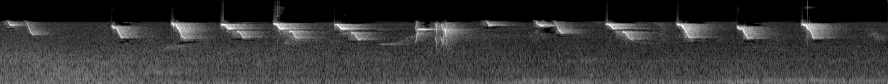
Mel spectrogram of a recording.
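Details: A saffron finch delivers a long series of piercing, high, descending chirps, about two per second, with one briefly buzzier, rougher note midway; background otherwise quiet.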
